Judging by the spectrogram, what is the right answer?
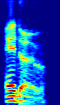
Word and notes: eddo: British English

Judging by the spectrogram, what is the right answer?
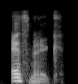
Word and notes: ethnic: British English

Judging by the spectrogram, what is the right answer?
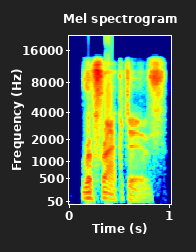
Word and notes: refractive: British English

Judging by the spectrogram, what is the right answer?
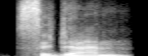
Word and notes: sedan: Indian

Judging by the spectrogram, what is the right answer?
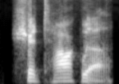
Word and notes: chautauqua: American English

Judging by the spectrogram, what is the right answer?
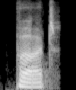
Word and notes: peart: Indian

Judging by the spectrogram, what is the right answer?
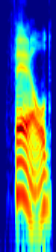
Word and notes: failed: American English

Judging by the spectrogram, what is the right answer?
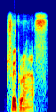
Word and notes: trigraph: British English

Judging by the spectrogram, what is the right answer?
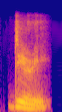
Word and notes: dearie: Indian

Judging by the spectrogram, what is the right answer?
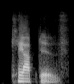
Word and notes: captive: American English

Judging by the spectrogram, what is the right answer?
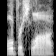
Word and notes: overslaugh: American English

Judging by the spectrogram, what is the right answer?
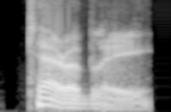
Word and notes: terribly: British English

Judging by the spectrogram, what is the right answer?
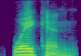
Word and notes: waken: American English

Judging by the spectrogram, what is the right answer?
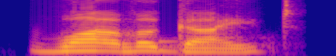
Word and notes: waveguide: Indian

